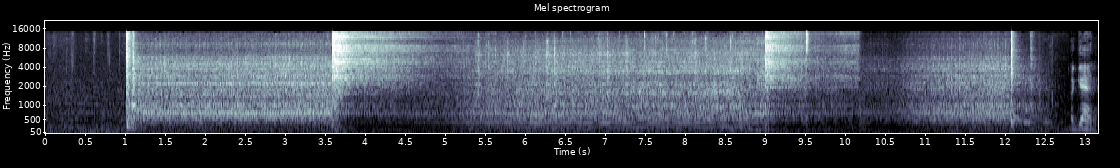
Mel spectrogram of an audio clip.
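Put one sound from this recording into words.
A drilling machine's motor whirs steadily as its bits cut into metal.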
